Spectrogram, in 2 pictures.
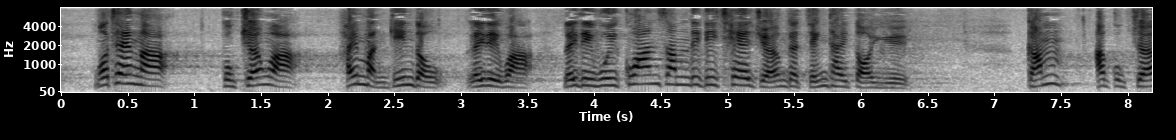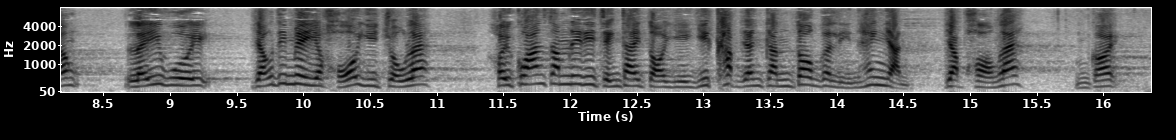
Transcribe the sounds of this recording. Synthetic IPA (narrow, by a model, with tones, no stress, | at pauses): ŋɔː˨˧t̪ʰɛː˥ŋaː˧ | kʊ˨k̚t͡ʃœː˨˥ŋwaː˨˩ | hɐ˨˥jmɐ˨˩nkiː˨˥nt̪o˨wle˨˧jt̪e˨jwaː˨le˨˧jt̪e˨˩jwuː˨˧jkʷwaː˥nsɐ˥mniː˥t̪iː˥t͡sʰɛː˥t͡ʃœː˨˥ŋkɛː˧t͡sɪ˨˥ŋt̪ʰɐ˨˥jt̪ɔː˨jɥyː˨˩ | kɐ˨˥maː˧kʊ˨k̚t͡ʃœː˨˥ŋ | le˨˧jwuː˨˧jːɐ˨˧wt̪iː˥mɛː˥˩jɛː˧hɔː˨˥jiː˨˧t͡ʃo˨wlɛː˥ | hɵ˧ɥkʷwaː˥nsɐ˥mniː˥t̪iː˥t͡sɪ˨˥ŋt̪ʰɐ˨˥jt̪ɔː˨jjiː˨˩jiː˨˧kʰɐ˥p̚jɐ˨˥nkɐ˧ŋt̪ɔː˥kɛː˧liː˨˩nɦɪ˥ŋjɐ˨˩n | jɐ˨p̚hɔː˨˩ŋlɛː˥ | m̩˨˩kɔ˥j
